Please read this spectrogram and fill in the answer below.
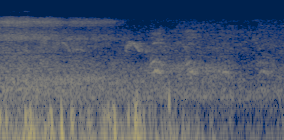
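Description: Low, uneven rumbling of wind buffeting the microphone in the first second or so, with a faint short bird call a little over a second in.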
